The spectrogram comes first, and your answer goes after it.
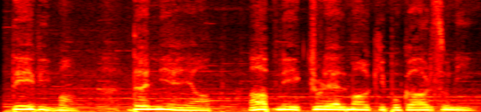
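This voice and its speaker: Witch mother, female actor, cartoon horror: slow, very mellow low-lit tone, plaintive and devoted. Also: steady tone, gravelly, faint music behind. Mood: grateful. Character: sorrowful, devoted dead mother turned witch. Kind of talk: Hindi animated horror moral story acting.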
